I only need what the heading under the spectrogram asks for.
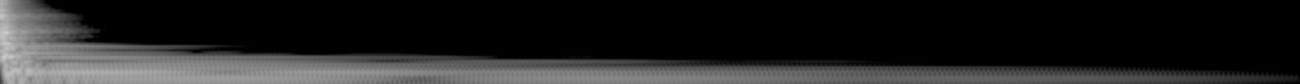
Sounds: Bowed string instrument, Music, Musical instrument

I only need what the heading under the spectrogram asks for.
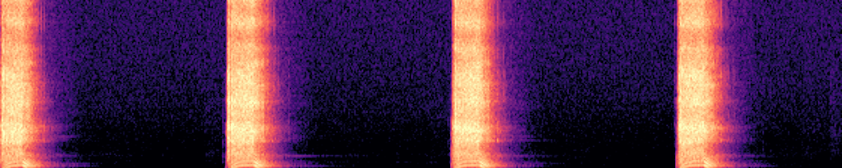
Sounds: Drill, Power tool, Tools

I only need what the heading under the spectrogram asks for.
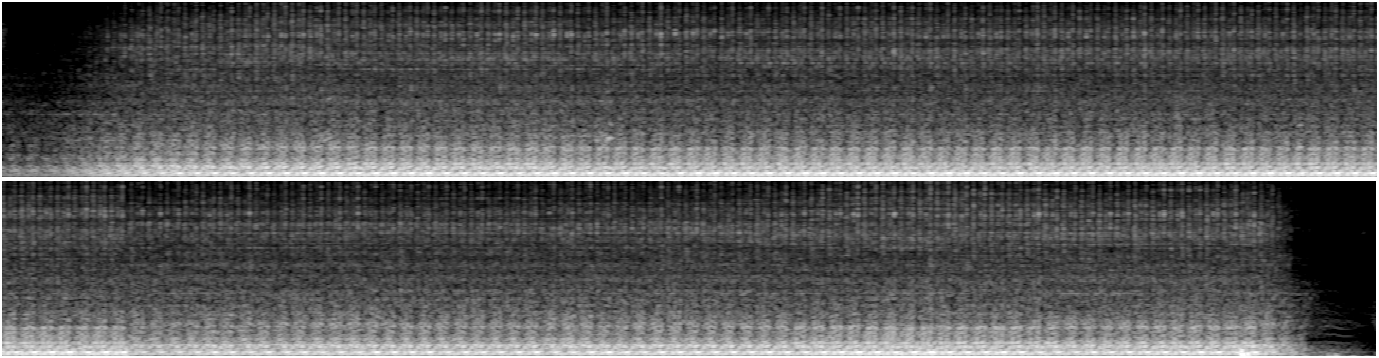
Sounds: Vehicle, Motor vehicle (road), Truck

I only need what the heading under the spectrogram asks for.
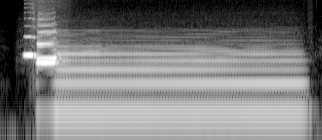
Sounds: Wind instrument, Musical instrument, Music

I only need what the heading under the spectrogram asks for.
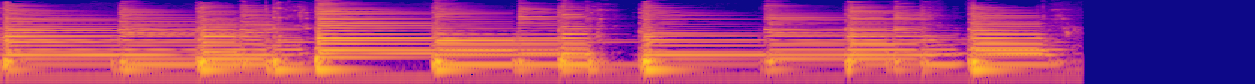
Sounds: Guitar, Plucked string instrument, Acoustic guitar, Musical instrument, Music, Strum

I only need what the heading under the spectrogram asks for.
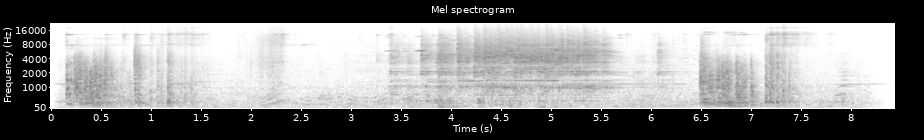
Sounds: home sounds, Bell, Coin (dropping)

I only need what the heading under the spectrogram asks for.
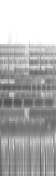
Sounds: Music, Guitar, Musical instrument, Electric guitar, Plucked string instrument

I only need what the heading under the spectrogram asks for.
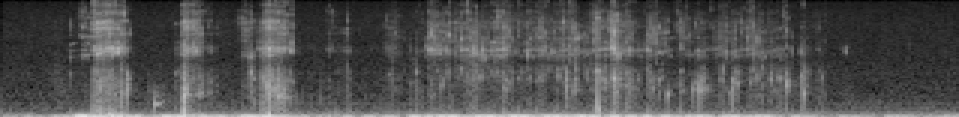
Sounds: Liquid

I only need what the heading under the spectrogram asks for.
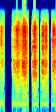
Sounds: Rattle

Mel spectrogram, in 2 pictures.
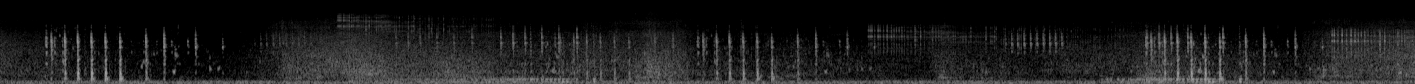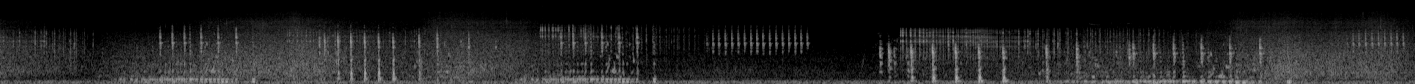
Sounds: Vehicle, Boat

